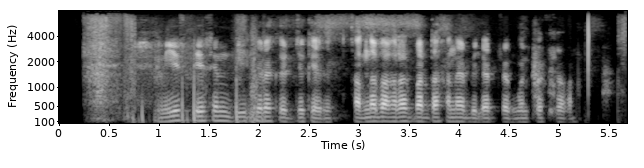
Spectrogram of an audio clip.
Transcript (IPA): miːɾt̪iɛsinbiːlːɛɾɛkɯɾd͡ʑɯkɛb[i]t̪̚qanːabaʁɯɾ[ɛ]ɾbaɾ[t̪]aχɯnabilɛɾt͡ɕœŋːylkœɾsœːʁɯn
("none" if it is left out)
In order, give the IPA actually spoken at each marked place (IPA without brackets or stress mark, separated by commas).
i, a, d̪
